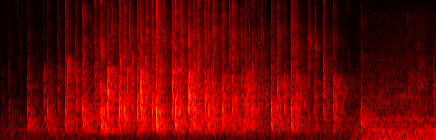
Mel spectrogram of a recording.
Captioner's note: applause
